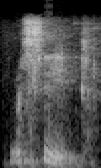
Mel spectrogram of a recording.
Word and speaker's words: receipt: the Digraph e i we've got the first letter e which is not pronounced we've got p which is not pronounced why is that there we don't know but it's there we have to learn it but in clear alphabet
